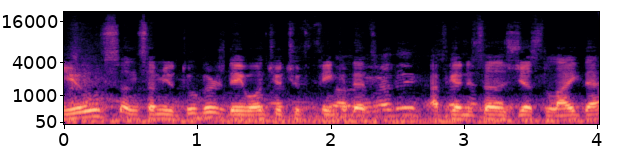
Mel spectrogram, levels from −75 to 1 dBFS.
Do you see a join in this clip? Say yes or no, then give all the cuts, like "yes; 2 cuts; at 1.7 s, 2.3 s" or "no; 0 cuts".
yes; 1 cut; at 1.2 s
